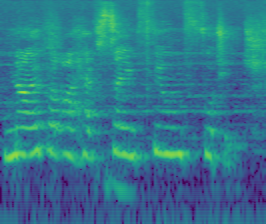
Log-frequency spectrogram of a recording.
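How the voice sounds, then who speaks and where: A woman's voice: high voice, flat delivery, slow pace. A woman playing a tabletop horror game, chatty and eager in her replies. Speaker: player. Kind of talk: casual tabletop game chat. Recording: echoey room with chatter.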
